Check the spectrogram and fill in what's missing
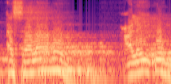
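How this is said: There is a pause between the two words.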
